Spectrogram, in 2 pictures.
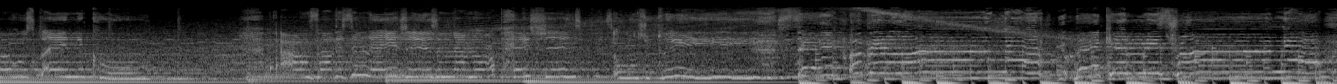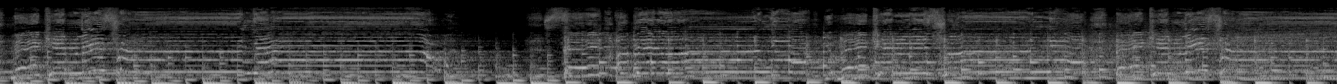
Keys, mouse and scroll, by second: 2.4-4.0 typing, 15.3 alt+BackSpace, 16.0 typing.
